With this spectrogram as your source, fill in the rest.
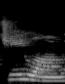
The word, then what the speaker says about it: Geelong: designed and made for you you moved to gee long is that how you say all right now it's pronounced g long and i would like to just intercert here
